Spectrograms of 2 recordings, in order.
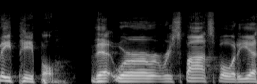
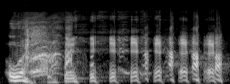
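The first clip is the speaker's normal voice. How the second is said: laughing; 2 semitones higher, 4 dB louder than usual. Real, not acted. Laughs at the "hair" joke.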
